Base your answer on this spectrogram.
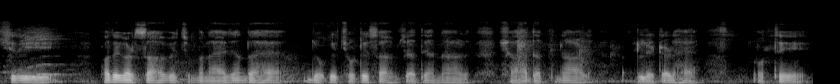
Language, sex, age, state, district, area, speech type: Punjabi, male, 45-60, Punjab, Amritsar, urban, spontaneous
